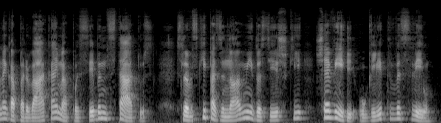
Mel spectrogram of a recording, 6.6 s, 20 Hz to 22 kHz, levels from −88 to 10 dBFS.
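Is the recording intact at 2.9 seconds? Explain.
No. Around 2.88 to 2.90 s, compressed frames were skipped, likely about seven 23.2 ms frames, so roughly 200 ms of speech vanishes and the audio jumps ahead.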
